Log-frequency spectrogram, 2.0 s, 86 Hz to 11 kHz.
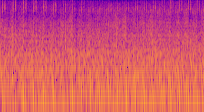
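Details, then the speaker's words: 1940 Minneapolis-Moline RTU tractor, revived with fresh plugs and fluids after a tow start, oil pressure above 40, driving in second gear: engine pulls steadily uphill as the governor compensates; normal governor response under load. "Plenty of power. You can hear that governor kick in. Hitting that little bit of a hill. Compensating very well."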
